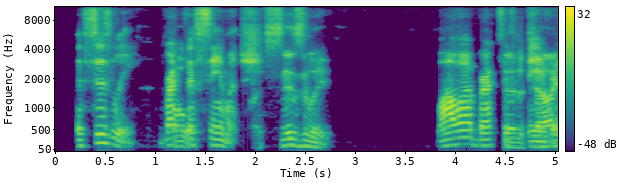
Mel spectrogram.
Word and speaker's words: Sizzli: Sizzli.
